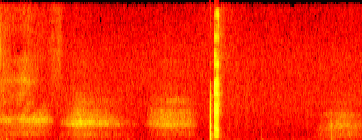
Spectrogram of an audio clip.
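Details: Loud hiccup episode: quiet breathing, then one sudden, sharp, loud hiccup, followed by softer breaths and faint catches.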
